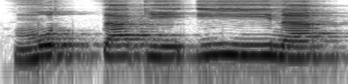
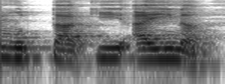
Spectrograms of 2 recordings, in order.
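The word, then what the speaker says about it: مُتَّكِئِينَ: ہم نے سیکھنا ہے۔ متکئین، حمزہ کو یا ساکن کے ساتھ ملائیں گے اور کھینچ کر ادا کریں گے، حمزہ یا زیر ای، بعض لوگ اس کو پڑھتے ہیں متکئین، یہ حمزہ کے اوپر زبر پڑھ دیتے ہیں، تو حمزہ کے اوپر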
